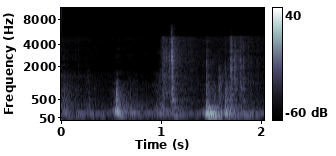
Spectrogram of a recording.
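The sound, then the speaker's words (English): The door of a doctor's room swings shut with a low thump, followed by a brief rattle and a second, firmer thud as it settles closed. No one speaks. “Close the door.”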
